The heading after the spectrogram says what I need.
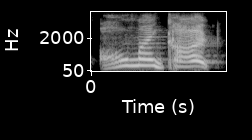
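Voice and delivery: high loud oh my God; surprised outburst. Real, not acted. Speaker suddenly realises the word, loud surprise. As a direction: burst out in real surprise.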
